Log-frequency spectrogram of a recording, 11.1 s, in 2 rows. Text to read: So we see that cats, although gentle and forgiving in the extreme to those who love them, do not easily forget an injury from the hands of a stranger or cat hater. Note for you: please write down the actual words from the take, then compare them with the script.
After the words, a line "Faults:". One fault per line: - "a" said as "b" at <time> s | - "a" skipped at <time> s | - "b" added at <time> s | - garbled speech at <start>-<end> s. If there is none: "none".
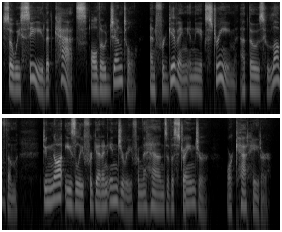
So we see that cats, although gentle and forgiving in the extreme at those who love them, do not easily forget an injury from the hands of a stranger or cat hater.
Faults:
- "to" said as "at" at 4.8 s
